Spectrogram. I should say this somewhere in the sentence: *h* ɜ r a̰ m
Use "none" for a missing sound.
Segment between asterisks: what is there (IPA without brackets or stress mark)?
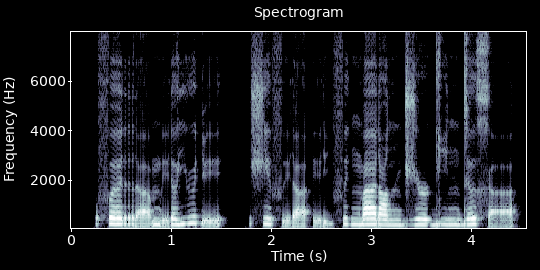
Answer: f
